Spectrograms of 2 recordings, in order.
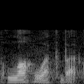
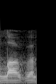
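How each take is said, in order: First: The phrase is said slowly and deliberately. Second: The phrase is said quickly and rushed. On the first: The speaker calls it right. "say it slowly" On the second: The speaker calls it wrong. "So try to avoid this"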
